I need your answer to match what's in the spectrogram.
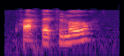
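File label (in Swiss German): "hardapfelmohr", Alsatian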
